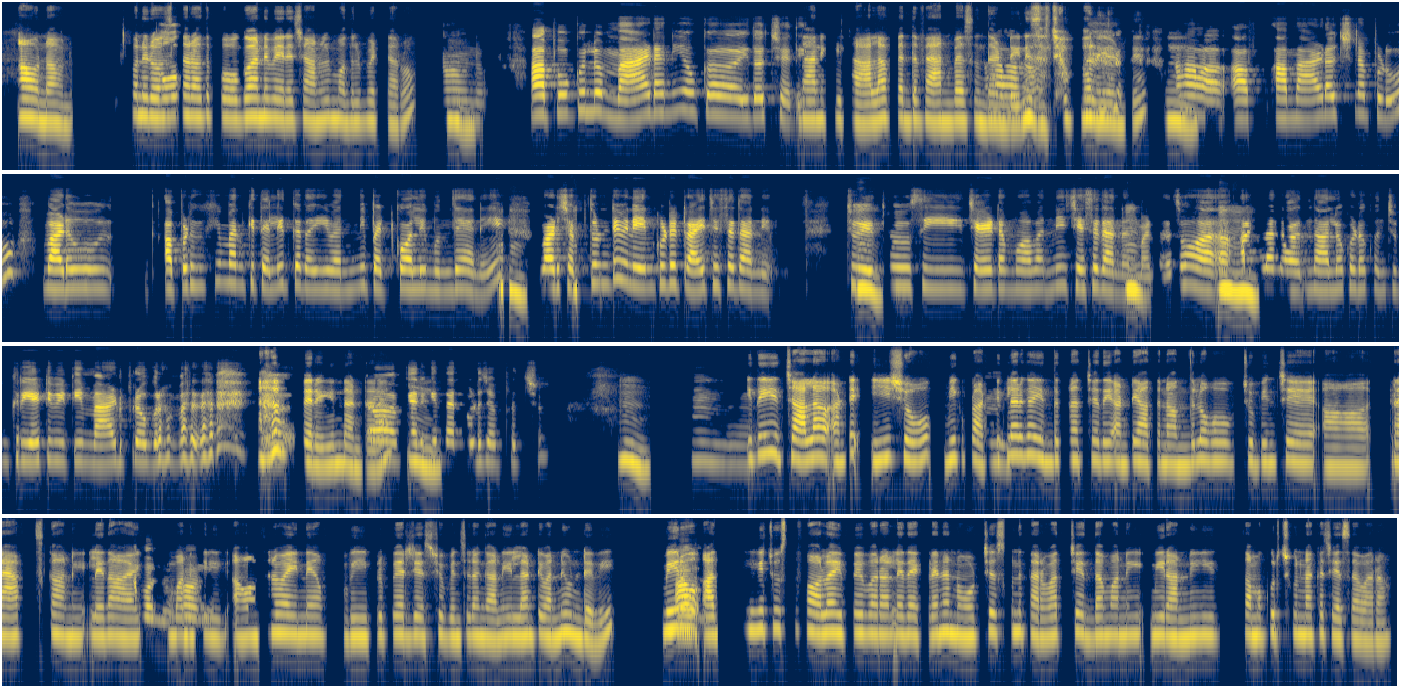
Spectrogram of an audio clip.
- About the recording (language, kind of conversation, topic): Telugu, podcast, చిన్నప్పుడు నీకు ఇష్టమైన కార్టూన్ ఏది?
- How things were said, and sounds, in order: other background noise; in English: "పోగో"; in English: "చానెల్"; in English: "పోగోలో 'మాడ్'"; in English: "ఫ్యాన్ బేస్"; chuckle; laughing while speaking: "నిజం చెప్పాలి అంటే"; tapping; in English: "ట్రై"; in English: "సో"; in English: "క్రియేటివిటీ మాడ్ ప్రోగ్రామ్"; laughing while speaking: "మాడ్ ప్రోగ్రామ్ వల్ల"; chuckle; in English: "షో"; in English: "పర్టిక్యులర్‌గా"; in English: "క్రాఫ్ట్స్"; in English: "ప్రిపేర్"; in English: "ఫాలో"; in English: "నోట్"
